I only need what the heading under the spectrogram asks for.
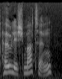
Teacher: Remember to pronounce the O in mutton with the schwa.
